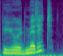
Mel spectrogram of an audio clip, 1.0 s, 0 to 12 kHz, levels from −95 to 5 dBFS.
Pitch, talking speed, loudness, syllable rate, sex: 150 Hz, 250 wpm, -14 LUFS, 6.2 syllables/s, male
